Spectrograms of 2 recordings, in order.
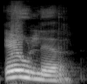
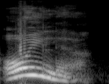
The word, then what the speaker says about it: Euler: Chiquillos le he dicho tantas veces que se escribe, se dice exponencial y en todo caso el caballero se llamaba Oiler. No le digan Euler, por favor.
